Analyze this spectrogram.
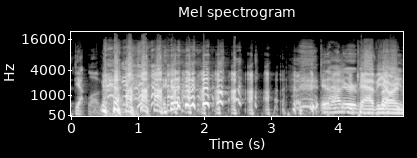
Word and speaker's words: Dyatlov: My dad's Russian, and he said he did a weird thing with the DY. He's like, Dyatlov.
